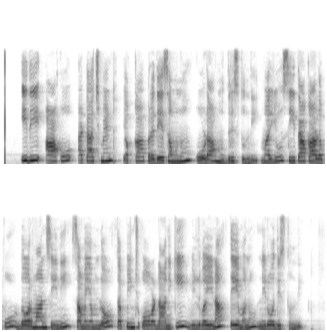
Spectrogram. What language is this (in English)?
Telugu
